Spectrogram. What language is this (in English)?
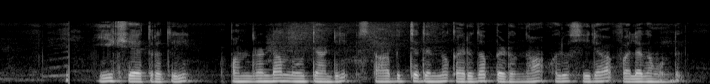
Malayalam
